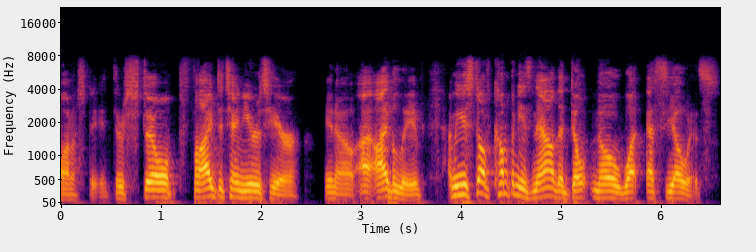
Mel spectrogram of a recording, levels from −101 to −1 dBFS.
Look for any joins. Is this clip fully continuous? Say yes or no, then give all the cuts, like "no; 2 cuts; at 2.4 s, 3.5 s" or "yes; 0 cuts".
yes; 0 cuts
